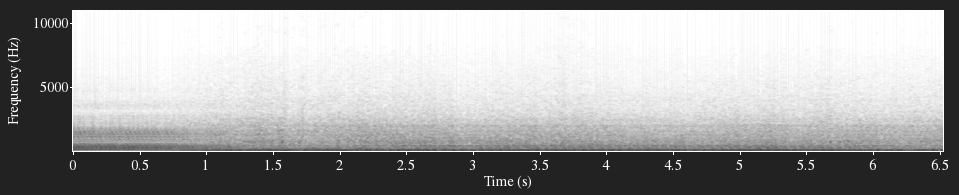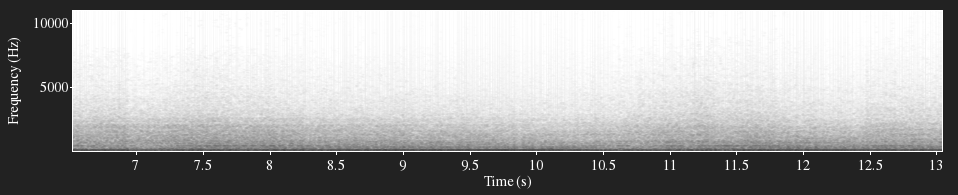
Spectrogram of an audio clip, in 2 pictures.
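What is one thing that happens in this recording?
A supercharged V8 engine drones from inside the car while cruising.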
